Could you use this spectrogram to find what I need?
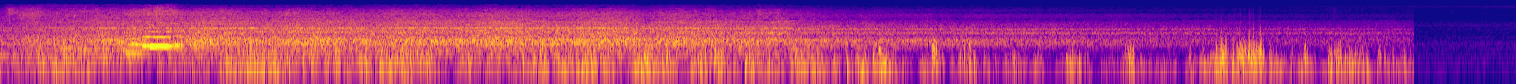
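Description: A train rolls past close by with a steady roar.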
